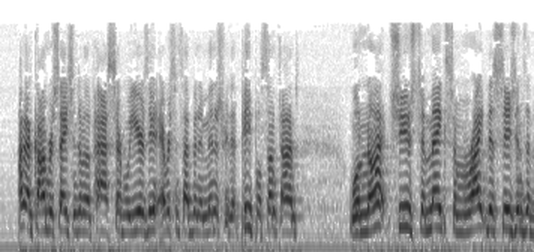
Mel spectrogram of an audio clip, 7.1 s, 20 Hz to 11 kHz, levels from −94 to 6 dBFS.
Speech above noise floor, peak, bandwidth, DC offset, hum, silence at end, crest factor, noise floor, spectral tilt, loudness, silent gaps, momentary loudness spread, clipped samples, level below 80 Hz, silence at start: 30 dB; 0 dBFS; 8.6 kHz; under 0.1%; none; 0 s; 18 dB; -47 dBFS; -5 dB/octave; -17 LUFS; none; 7 LU; under 0.1%; -44 dBFS; 0.25 s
